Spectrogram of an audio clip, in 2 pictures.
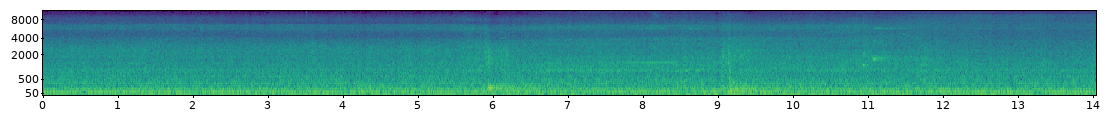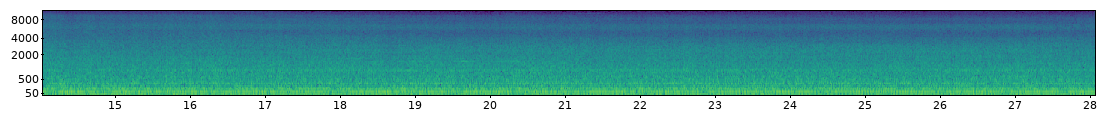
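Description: Steady low rumble of vessel engines with the wash of water, even in level throughout, broken by two brief knocks about six and nine seconds in.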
